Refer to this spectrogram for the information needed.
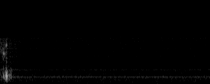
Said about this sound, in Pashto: اوهو تلیفون ګوره چې قطع شو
